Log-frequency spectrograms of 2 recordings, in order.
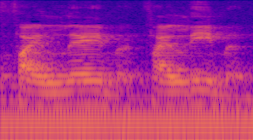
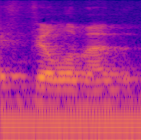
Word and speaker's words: Philemon: The person addressed, and I call him Philemon, that's the Greek pronunciation. People say Philemon, that's fine too. You know, is it Paris or is it Paris? Well, yes, the answer is yes. So if I say Philemon, don't freak out on me. And don't feel you got to use the same name, the same pronunciation.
